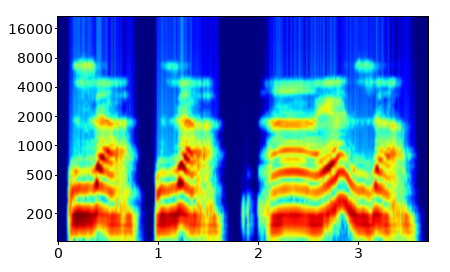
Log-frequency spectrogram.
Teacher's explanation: Iaitu di hujung lidah. Hujung lidah ditekankan di belakang gigi kacip bawah. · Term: al-lisan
